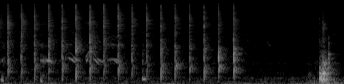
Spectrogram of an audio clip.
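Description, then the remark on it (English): A rapid, steady run of about sixteen sharp fingernail taps on the hard surface of a phone with no case, fairly loud, mimicking a woodpecker's pecking, then a pause and a single duller knock. “You just hit your phone, which doesn't have a case on it.”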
